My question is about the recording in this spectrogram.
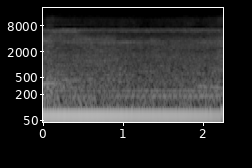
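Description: A steady low rumble with faint background noise, from the recording of the seized gear.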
